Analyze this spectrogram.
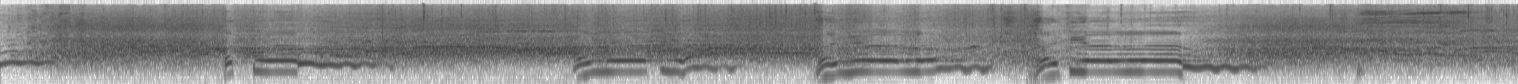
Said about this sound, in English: You're clapping. I just made that song up.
